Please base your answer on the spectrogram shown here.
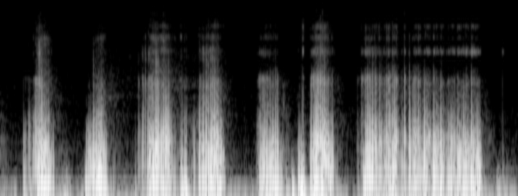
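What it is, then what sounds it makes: Wood slice coaster. Long nails tap and scratch the face and edge of a small, solid, round wood slice coaster held close to the microphone. The sound comes in uneven bursts of dull, low knocking mixed with dry scraping, with little ring after each contact.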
